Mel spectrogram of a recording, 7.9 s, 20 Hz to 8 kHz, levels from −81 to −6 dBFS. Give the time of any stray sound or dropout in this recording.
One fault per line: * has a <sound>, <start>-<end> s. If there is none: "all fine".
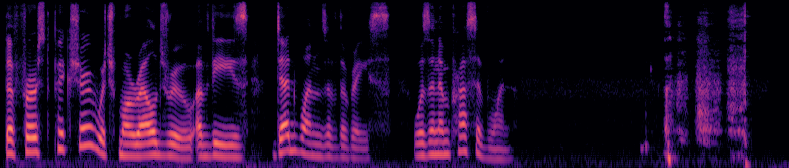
* has a breath, 6.4-7.5 s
